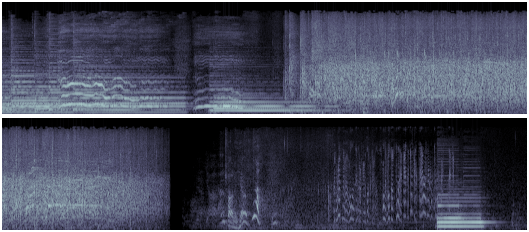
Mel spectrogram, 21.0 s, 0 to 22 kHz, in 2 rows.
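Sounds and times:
guitar: 0:00.0 - 0:06.7, 0:19.0 - 0:20.9
person singing with vibrato: 0:00.9 - 0:05.4
audience applauding: 0:05.6 - 0:13.9.

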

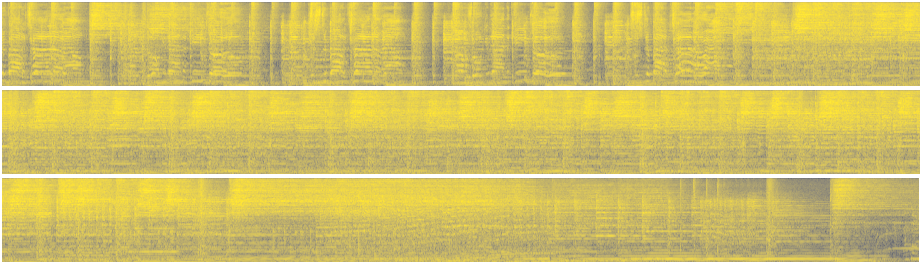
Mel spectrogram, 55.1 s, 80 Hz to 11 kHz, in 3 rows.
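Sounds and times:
person singing: 0:00.0 - 0:05.1, 0:06.0 - 0:08.2, 0:09.0 - 0:11.4, 0:12.5 - 0:14.8
bass guitar: 0:00.0 - 0:55.0
drum kit: 0:00.0 - 0:55.0
electric guitars: 0:00.0 - 0:55.0.

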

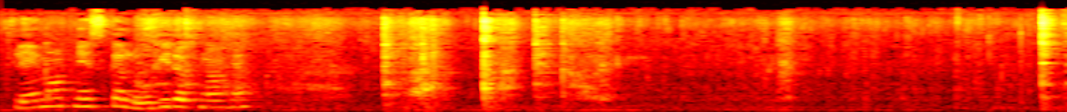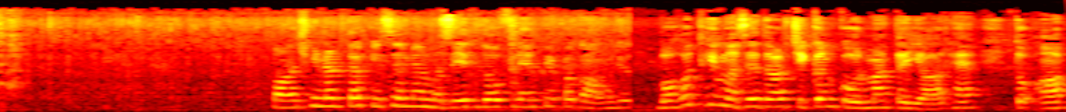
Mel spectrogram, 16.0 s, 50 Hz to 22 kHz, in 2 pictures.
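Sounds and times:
faint sizzle of cooking gravy: 0:00.0 - 0:12.8
metal spatula scraping a pot: 0:00.9 - 0:04.9, 0:05.7 - 0:06.1, 0:07.8 - 0:08.4.

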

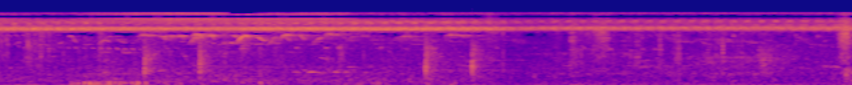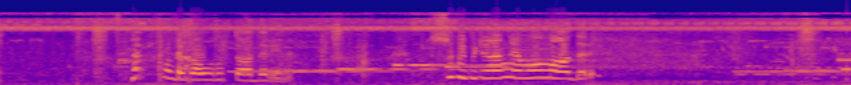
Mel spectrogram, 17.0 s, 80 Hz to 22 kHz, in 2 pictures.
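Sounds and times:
high-pitched insect chorus: 0:00.0 - 0:17.0
bird chirps: 0:00.5 - 0:05.4, 0:15.5 - 0:17.0
low thumps and clicks: 0:00.7 - 0:02.8.

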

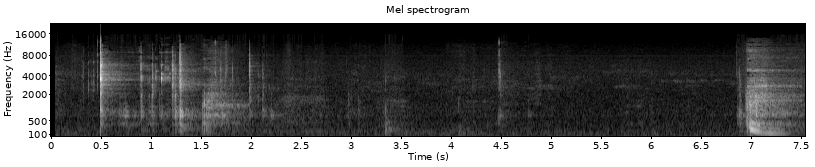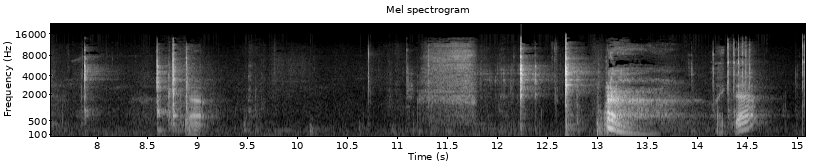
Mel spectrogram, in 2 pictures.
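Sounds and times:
wrench clicking on bolts: 0:00.3 - 0:02.2, 0:07.8 - 0:09.1, 0:13.9 - 0:14.6.

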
